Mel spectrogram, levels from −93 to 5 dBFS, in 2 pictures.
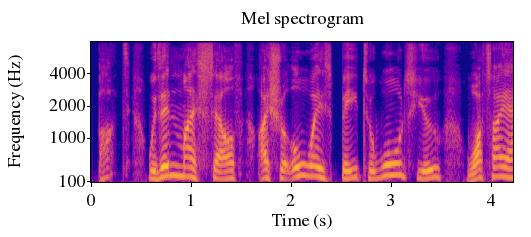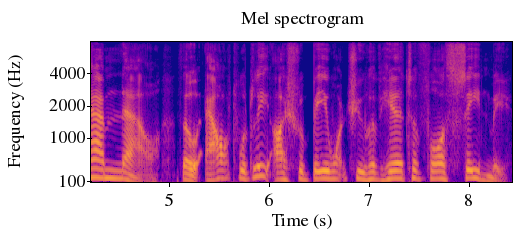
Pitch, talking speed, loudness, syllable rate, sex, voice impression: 160 Hz, 170 wpm, -19 LUFS, 4.6 syllables/s, male, masculine, middle-aged, tensed, powerful, clear, intellectual, calm, mature, friendly, wild, strict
